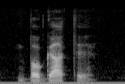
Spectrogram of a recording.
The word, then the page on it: riche: France; [ʁiʃ]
